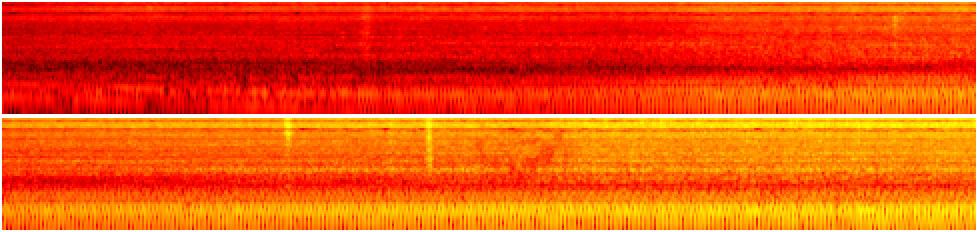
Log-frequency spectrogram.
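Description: A motorcycle engine rumbles steadily, growing louder.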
